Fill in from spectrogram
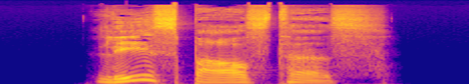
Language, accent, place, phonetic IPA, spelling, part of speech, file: German, Germany, Berlin, [ˈleːsˌbaːɐ̯stəs], lesbarstes, adjective, De-lesbarstes.ogg
- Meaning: strong/mixed nominative/accusative neuter singular superlative degree of lesbar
